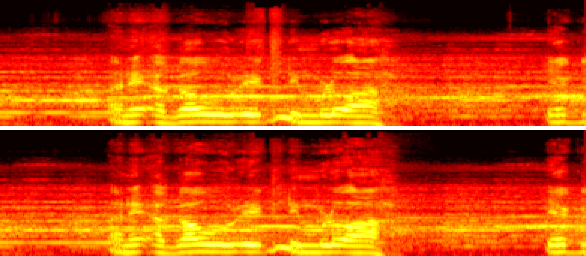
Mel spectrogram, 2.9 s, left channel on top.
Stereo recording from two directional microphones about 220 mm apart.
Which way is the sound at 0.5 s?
10° right (ahead or behind).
